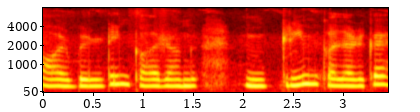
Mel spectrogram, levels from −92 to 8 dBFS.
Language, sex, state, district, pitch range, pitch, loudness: Hindi, female, Jharkhand, Palamu, 230-285 Hz, 235 Hz, -14 LUFS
